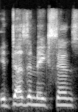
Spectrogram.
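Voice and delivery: mock scream, toned down. Retelling screaming out loud to a voice in the shower: imitating own past screaming. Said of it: "screaming out loud to this, like, voice".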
